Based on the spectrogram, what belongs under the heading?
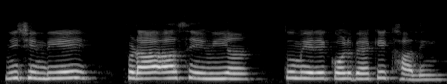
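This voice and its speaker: A woman voicing a sharp-tongued old village mother. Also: high-pitched, little pitch movement, unhurried. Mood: scolding. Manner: blunt, scolding tone. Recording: dull lo-fi recording.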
